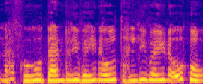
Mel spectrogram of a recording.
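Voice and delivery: sobbing plea of a man overwhelmed by debt to his brother; tearful gratitude. Acted. Weeping gratitude to his rescuer brother. (ఏడుస్తూ కృతజ్ఞతతో)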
